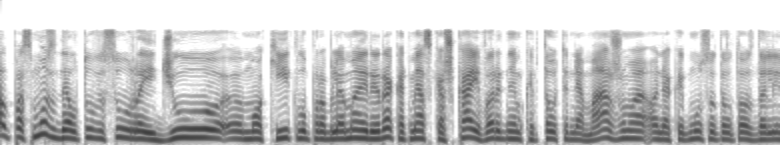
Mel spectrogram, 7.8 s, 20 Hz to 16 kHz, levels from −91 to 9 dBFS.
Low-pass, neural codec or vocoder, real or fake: 7.2 kHz; none; real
